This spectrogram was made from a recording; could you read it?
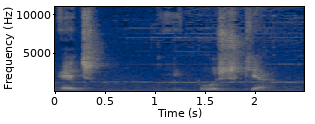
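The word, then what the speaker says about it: each-uisge: Estos caballos de aguas mutantes, pertenecientes al folclore de Escocia e Irlanda, son conocidos como Kelpie o Edge Isue, pronunciado Edge Ushkia, y comparten ciertos rasgos.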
